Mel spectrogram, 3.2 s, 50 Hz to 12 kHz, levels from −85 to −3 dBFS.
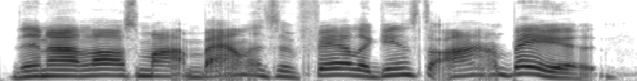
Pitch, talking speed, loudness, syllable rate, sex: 205 Hz, 205 wpm, -19 LUFS, 5.1 syllables/s, female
